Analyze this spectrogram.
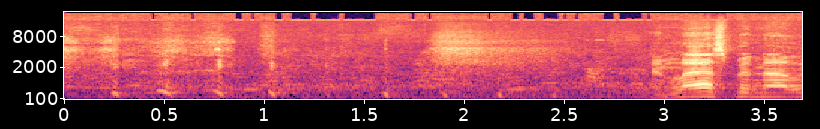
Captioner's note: laughing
